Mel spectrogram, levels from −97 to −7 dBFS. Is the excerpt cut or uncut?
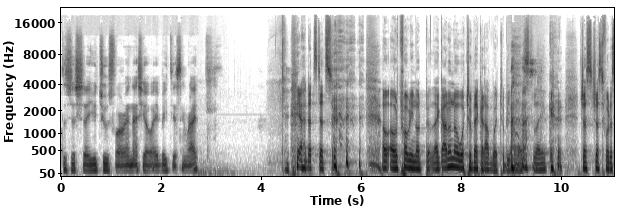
cut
